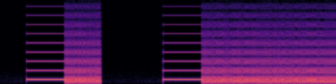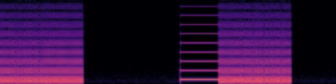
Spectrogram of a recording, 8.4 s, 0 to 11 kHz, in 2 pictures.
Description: POCSAG pager data (1200 baud), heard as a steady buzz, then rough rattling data.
